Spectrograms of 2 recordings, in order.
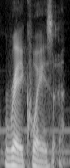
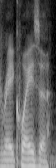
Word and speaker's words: Rayquaza: and then was Rayquaza and they're like it's pronounced Rayquaza and I'm still reeling I'm they messed me up is it though officially officially it is Rayquaza they didn't mention Mega neum I wish it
